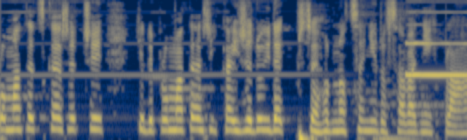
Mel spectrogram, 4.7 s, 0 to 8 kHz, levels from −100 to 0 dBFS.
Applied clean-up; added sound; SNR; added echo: classical method spectral subtraction.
